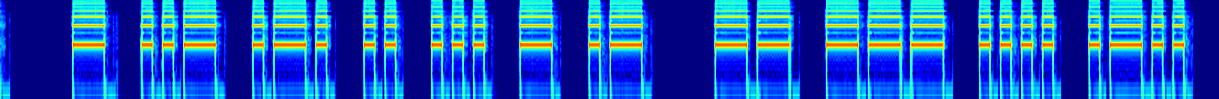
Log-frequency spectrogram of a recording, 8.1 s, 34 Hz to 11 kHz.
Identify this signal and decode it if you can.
Morse code, heard as a keyed tone, about 17 wpm, 800 Hz. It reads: TURISTA MOHL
